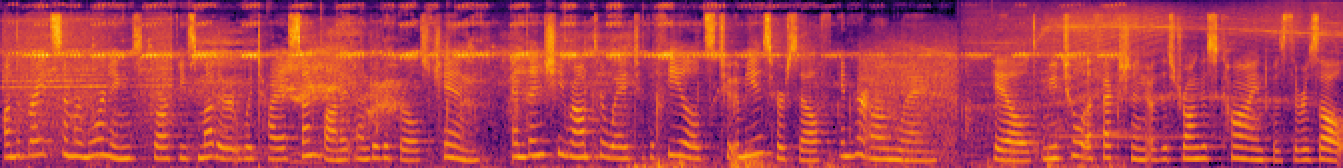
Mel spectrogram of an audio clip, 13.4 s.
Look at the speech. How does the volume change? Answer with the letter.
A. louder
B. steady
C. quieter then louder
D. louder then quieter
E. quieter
B.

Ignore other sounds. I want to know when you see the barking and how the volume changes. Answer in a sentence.
You can't hear the barking here.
